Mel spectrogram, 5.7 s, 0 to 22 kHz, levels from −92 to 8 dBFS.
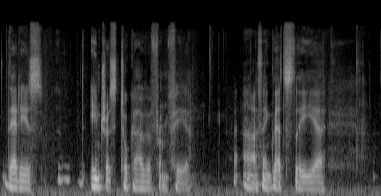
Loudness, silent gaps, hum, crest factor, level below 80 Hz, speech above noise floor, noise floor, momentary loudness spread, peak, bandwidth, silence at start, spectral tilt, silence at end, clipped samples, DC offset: -29 LUFS; none; none; 24 dB; -54 dBFS; 25 dB; -54 dBFS; 15 LU; -8 dBFS; 14.5 kHz; 0 s; -4.5 dB/octave; 0.05 s; under 0.1%; under 0.1%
